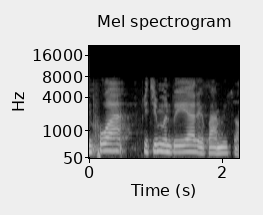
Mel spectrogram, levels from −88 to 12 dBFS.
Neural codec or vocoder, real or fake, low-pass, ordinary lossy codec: codec, 16 kHz, 8 kbps, FunCodec, trained on Chinese and English, 25 frames a second; fake; none; none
